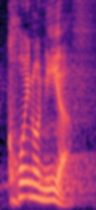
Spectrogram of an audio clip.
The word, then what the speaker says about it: koinonia: The word here is koinonia. Have you heard of that? Koinonia, or koinonia, as people differently pronounce this, it means fellowship.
